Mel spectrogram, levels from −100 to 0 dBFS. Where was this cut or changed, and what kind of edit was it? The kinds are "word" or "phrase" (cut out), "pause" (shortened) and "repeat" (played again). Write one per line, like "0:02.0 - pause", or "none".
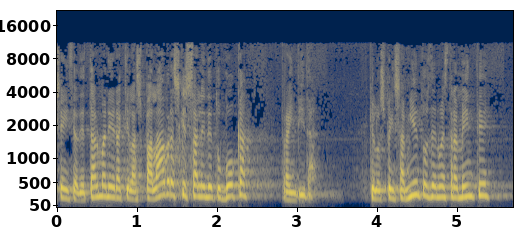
0:03.6 - pause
